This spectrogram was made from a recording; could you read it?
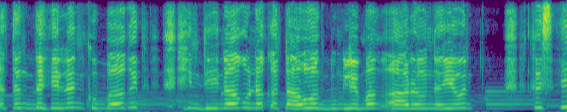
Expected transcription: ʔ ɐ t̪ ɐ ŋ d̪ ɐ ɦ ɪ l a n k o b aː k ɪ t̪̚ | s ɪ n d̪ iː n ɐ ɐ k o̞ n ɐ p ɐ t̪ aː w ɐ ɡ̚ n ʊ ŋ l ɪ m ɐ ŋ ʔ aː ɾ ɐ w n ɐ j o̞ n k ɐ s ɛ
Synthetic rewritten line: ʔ ɐ t̪ ɐ ŋ d̪ ɐ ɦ ɪ l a n k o b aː k ɪ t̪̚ | h ɪ n d̪ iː n ɐ ɐ k o̞ n ɐ k ɐ t̪ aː w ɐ ɡ̚ n ʊ ŋ l ɪ m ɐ ŋ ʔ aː ɾ ɐ w n ɐ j o̞ n k ɐ s ɛ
